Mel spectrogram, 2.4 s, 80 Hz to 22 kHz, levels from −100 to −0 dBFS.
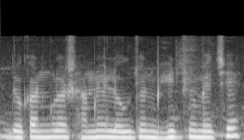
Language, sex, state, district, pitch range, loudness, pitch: Bengali, male, West Bengal, Cooch Behar, 165-175 Hz, -12 LUFS, 170 Hz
